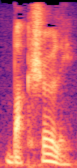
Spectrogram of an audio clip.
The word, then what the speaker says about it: Bagschirli: Readers aside, I'm going to spell that B-A-G-S-C-H-I-R-L-I. Bakscherli is how I'm going to pronounce that.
